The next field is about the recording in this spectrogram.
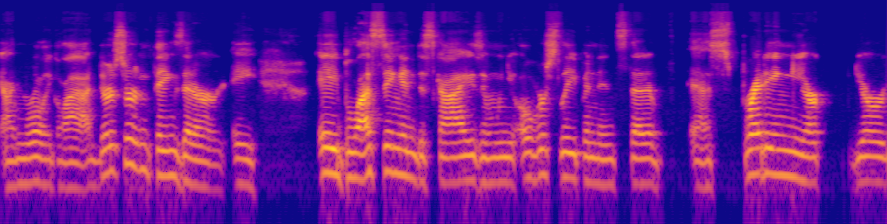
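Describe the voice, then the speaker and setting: Chatty woman vlogger, rambly, lots of ums and restarts, bright tense voice. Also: low voice. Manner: rambling, many fillers and restarts, laughs often. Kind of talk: casual rambling chat.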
